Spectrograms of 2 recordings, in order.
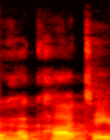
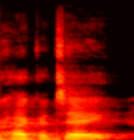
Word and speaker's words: Hekate: I feel like the most common ones are either Hekate or Hekate. And as we mentioned in the beginning, both are fine.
